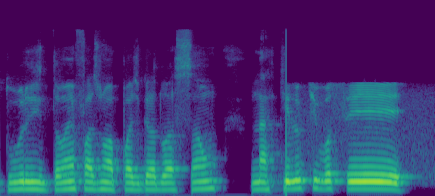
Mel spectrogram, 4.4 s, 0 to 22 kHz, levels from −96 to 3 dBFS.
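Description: At 2.86 s the speech turns dull and boxy without any gap and stays that way to the end of the clip. Nothing above about 3.8 kHz survives, so sibilants lose their crispness and upper harmonics vanish. The level shifts by roughly 5 dB, and a new background noise floor appears at about 35 dB below the speech. The likely cause is an input switched to a poorer device, such as a different microphone or a headset's narrowband call profile, taking over mid-recording.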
